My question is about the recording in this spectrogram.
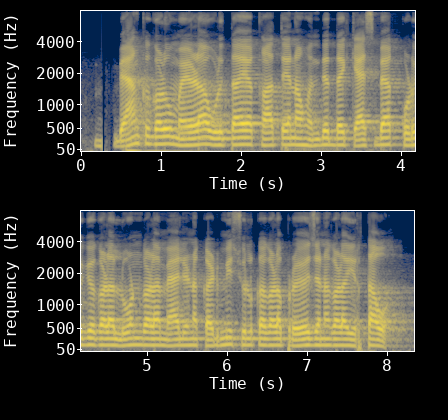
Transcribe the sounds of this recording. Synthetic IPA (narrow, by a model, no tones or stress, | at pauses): bjaːŋkɡɐɭumɐɦiɭaːuɭit̪aːjɐkʰaːt̪ɛnɐɦond̪id̪ːɐkaːʃbjaːkːoɽuɡuɡɐɭɐloːnɡɐɭɐmjaːlinɐkɐɽmiʃulɐkɐɡɐɭɐpɾɐjɔːd͡ʒɐnɐɡɐɭɐiɾt̪aːʋɐ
